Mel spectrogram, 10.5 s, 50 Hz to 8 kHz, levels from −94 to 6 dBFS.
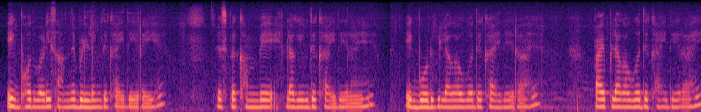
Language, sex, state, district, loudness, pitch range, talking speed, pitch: Hindi, female, Bihar, Darbhanga, -20 LUFS, 185-195 Hz, 195 wpm, 185 Hz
